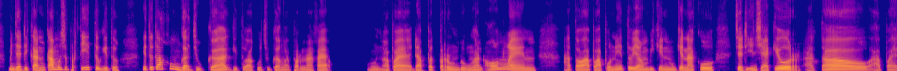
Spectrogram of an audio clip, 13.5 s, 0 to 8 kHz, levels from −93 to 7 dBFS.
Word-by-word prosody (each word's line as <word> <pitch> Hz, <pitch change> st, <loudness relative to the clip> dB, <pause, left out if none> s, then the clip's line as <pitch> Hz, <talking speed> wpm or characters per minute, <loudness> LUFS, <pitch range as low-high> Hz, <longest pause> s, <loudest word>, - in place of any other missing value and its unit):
menjadikan 125 Hz, -2 st, +1 dB
kamu 190 Hz, +5 st, +5 dB
seperti 195 Hz, +2 st, -2 dB
itu 185 Hz, -, +2 dB
gitu, 130 Hz, -4 st, -3 dB, 0.4 s
itu 175 Hz, +5 st, 0 dB
tuh 250 Hz, -, +6 dB
aku 245 Hz, -, -9 dB
enggak 135 Hz, -, +2 dB
juga 115 Hz, +6 st, 0 dB
gitu 110 Hz, -3 st, -8 dB
aku 100 Hz, +8 st, -7 dB
juga 110 Hz, -2 st, -6 dB
nggak 100 Hz, -3 st, -9 dB
pernah 105 Hz, 0 st, -4 dB
kayak, 105 Hz, -2 st, -1 dB, 0.6 s
mmm, 110 Hz, -3 st, -8 dB
apa 110 Hz, +1 st, -2 dB
ya? 100 Hz, -, 0 dB, 0.2 s
Dapet 110 Hz, +1 st, -6 dB
perundungan 110 Hz, -1 st, -2 dB
online, 140 Hz, -3 st, 0 dB, 0.4 s
atau 110 Hz, 0 st, -1 dB
apa 115 Hz, +2 st, +1 dB
pun 120 Hz, 0 st, -3 dB
itu 150 Hz, -2 st, -1 dB
yang 120 Hz, -2 st, +1 dB
bikin 115 Hz, +1 st, -4 dB
mungkin 115 Hz, +4 st, -2 dB
aku 135 Hz, +2 st, +1 dB, 0.3 s
jadi 120 Hz, -1 st, +1 dB
insecure 140 Hz, +6 st, +4 dB
atau 145 Hz, +5 st, +4 dB
apa 120 Hz, -1 st, -9 dB
125 Hz, 150 wpm, -22 LUFS, 110-145 Hz, 0.6 s, tuh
